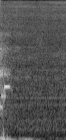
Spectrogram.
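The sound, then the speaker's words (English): A short burst of electronic telephone dialing tones at the very start as a phone call is placed, fading almost at once into a quiet, low background hum. No one speaks. “Let me connect him.”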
